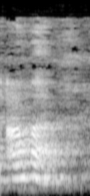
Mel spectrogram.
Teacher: ketika ada fathah tanwin dibaca waqaf atau fathah tanwin di akhir kalimat, an dibaca waqaf menjadi a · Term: mat iwat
